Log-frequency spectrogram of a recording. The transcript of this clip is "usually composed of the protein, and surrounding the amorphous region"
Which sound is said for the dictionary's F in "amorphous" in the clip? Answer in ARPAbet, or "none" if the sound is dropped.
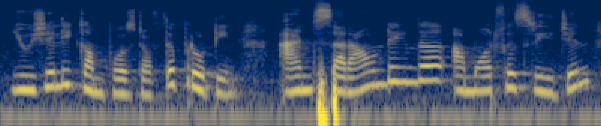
F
